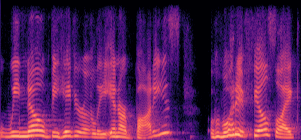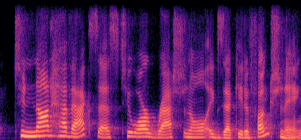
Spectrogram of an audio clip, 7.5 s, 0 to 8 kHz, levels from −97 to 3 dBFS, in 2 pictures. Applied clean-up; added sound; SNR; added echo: none; none; none; none.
